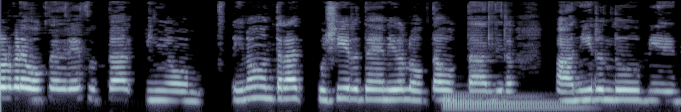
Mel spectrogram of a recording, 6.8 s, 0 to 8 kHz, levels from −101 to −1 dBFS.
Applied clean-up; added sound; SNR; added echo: classical method Wiener filter.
